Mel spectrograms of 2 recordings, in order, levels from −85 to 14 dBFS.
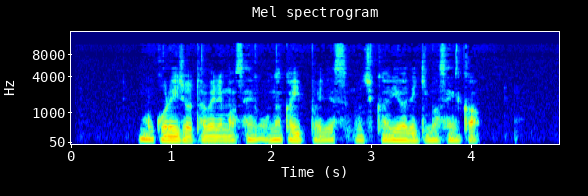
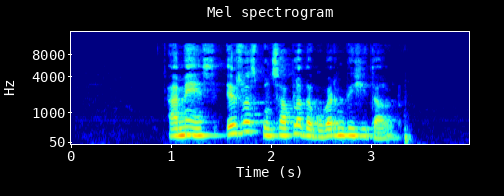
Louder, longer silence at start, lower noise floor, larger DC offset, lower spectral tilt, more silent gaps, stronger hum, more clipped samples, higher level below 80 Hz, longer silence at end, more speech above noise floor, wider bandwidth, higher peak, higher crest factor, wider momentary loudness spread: about the same, -25 LUFS vs -24 LUFS; second, 0.7 s vs 0.95 s; second, -65 dBFS vs -73 dBFS; neither; first, -6.5 dB/octave vs -5 dB/octave; neither; neither; neither; first, -40 dBFS vs -62 dBFS; first, 0.8 s vs 0.6 s; second, 41 dB vs 49 dB; about the same, 11.5 kHz vs 11.5 kHz; about the same, -6 dBFS vs -8 dBFS; about the same, 20 dB vs 18 dB; second, 9 LU vs 13 LU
